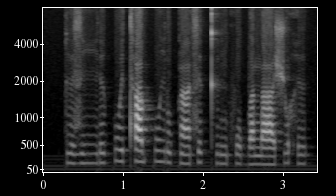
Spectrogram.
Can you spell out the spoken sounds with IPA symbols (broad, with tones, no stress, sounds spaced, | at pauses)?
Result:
k ɪ˨ z iː˨ ɾ ɪ˦˨ kʷ e˦ tʰ a˦ kʷ i˦ ɾ u˨ k ã˨ s ɪ˦ kʰ ɪ˨ ŋ f o˨ b a˨ ŋ aː˨ ʃ ʊ˦ h ɪ˦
